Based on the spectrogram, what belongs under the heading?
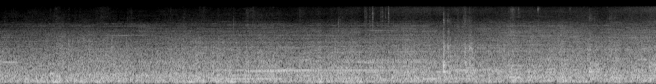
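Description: E2 series Shinkansen train running along the station platform: a steady rush of wheels on rail and car bodies passing close by, with faint whining tones and a brief click about four and a half seconds in.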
